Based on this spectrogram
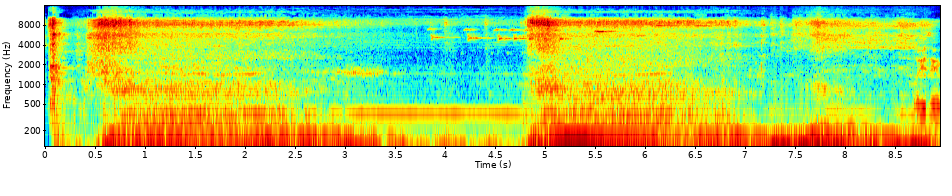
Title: C10 Won't Start After We Blew It Up!!! #car #classic #americanv8 #truck #chevy #c10 #damage #trucks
